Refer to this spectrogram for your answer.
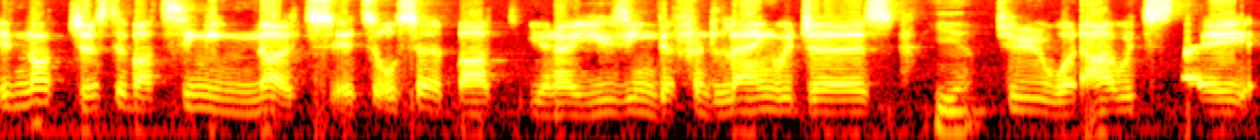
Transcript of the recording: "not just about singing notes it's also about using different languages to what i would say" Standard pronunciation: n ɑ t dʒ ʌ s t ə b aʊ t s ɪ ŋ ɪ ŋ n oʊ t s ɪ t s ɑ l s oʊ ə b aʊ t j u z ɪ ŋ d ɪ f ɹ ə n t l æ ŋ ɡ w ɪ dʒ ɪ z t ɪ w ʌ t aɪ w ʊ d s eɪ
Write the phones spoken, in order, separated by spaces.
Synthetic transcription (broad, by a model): n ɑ t dʒ ʌ s t ə b aʊ t s ɪ ŋ ɪ ŋ n oʊ t s ɪ t s ɑ l s oʊ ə b aʊ t j u z ɪ ŋ d ɪ f ɹ ə n t l æ ŋ ɡ w ɪ dʒ ɪ z t ɪ w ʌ t aɪ w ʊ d s eɪ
